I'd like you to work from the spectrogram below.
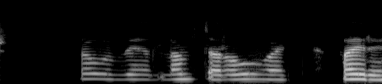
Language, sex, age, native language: Icelandic, male, 12, Icelandic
